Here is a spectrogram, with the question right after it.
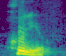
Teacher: So the J becomes H kind of sound in Spanish.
